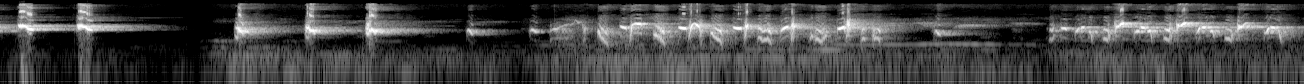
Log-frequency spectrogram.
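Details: Singing sooty-headed bulbul, played to spur other bulbuls into replying: a few sharp separate chirps, then a long run of rapid, jumbled warbling phrases, followed by a second fast burst.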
